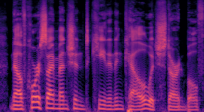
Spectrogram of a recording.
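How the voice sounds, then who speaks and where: The recording is very clean, with a silent background. A man uses a normal speaking voice at medium pitch and a moderate pace, with ordinary pitch variation. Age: 30s. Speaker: podcast host. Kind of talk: solo podcast commentary. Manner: casual with frequent fillers.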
